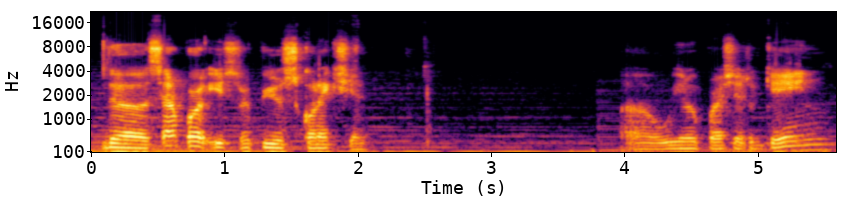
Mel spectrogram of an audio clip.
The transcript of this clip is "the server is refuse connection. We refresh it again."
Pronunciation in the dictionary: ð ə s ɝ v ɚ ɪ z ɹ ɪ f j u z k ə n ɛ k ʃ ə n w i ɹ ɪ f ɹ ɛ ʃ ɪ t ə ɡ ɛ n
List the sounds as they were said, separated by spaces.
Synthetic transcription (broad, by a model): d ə s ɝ p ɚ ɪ s ɹ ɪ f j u s k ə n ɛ k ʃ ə n w i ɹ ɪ p ɹ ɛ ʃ ɪ t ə ɡ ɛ n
